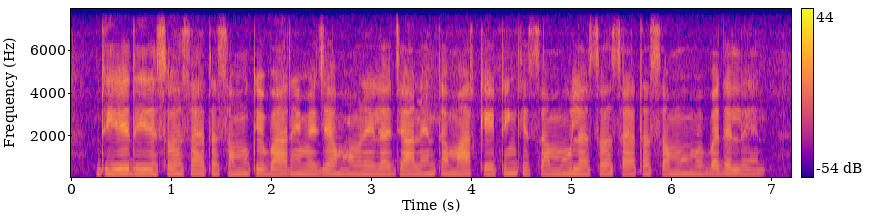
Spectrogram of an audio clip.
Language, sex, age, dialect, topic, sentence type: Chhattisgarhi, female, 18-24, Northern/Bhandar, banking, statement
